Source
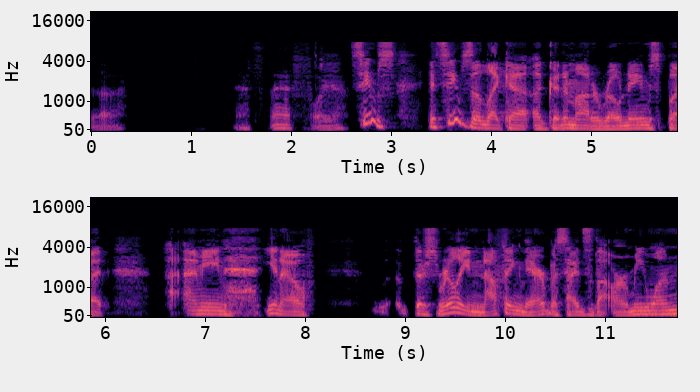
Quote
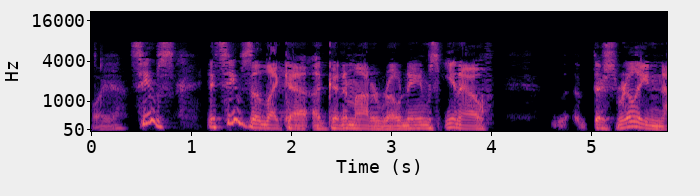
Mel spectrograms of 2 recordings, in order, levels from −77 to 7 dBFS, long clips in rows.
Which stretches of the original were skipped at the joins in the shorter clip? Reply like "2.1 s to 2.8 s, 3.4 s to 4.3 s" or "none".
5.7 s to 7.6 s

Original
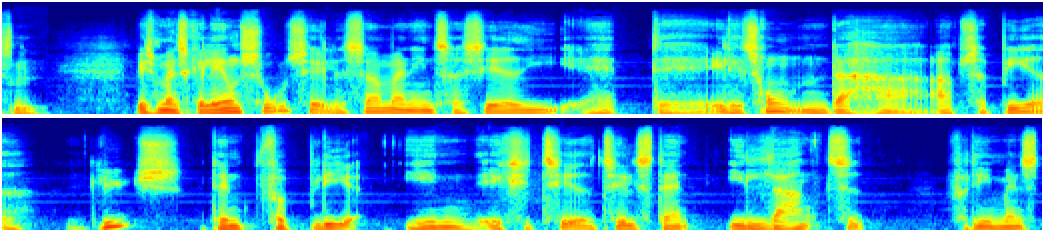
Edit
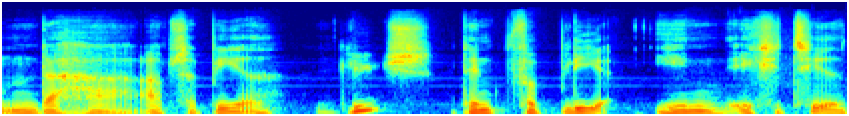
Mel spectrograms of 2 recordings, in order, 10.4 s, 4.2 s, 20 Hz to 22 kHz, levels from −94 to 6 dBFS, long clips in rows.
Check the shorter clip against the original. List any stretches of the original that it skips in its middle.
none

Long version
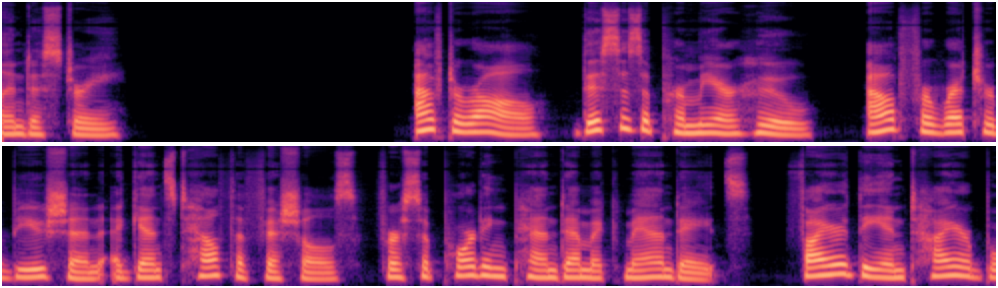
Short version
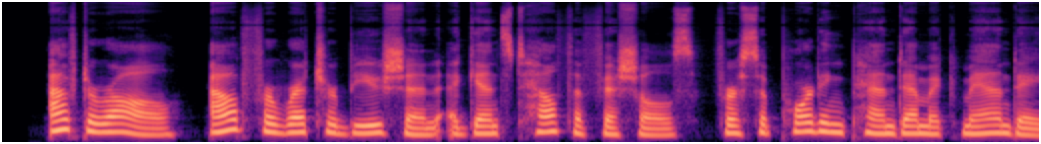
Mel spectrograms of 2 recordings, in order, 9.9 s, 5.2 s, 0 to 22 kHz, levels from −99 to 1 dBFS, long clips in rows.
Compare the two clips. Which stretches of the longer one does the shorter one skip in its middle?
2.8 s to 4.2 s

